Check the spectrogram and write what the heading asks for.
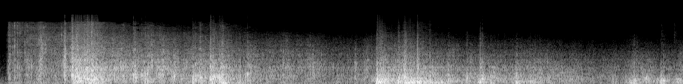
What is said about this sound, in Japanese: あら、何かしら、雷？怖いわ。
